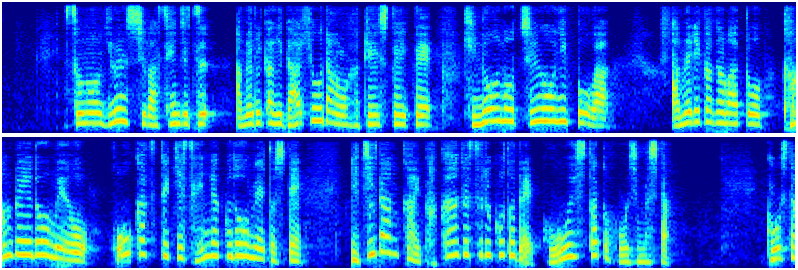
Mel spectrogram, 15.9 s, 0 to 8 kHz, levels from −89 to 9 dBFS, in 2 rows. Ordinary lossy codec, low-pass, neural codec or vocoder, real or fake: none; 7.2 kHz; codec, 44.1 kHz, 2.6 kbps, DAC; fake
